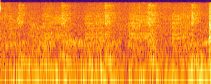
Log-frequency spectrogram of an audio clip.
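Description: Faint ticking with faint music underneath.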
